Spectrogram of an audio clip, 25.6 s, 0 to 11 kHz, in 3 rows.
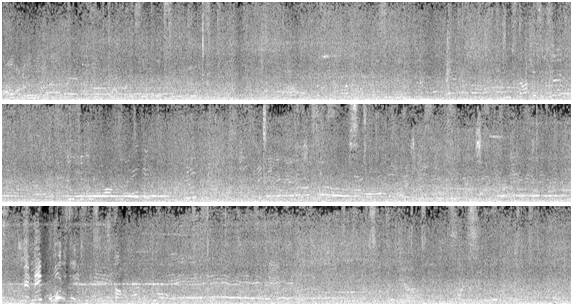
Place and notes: Sofia, street noise and musicians II - street noise and musicians II
Sofia, Bulgaria, 5 October 2012, ~11:00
